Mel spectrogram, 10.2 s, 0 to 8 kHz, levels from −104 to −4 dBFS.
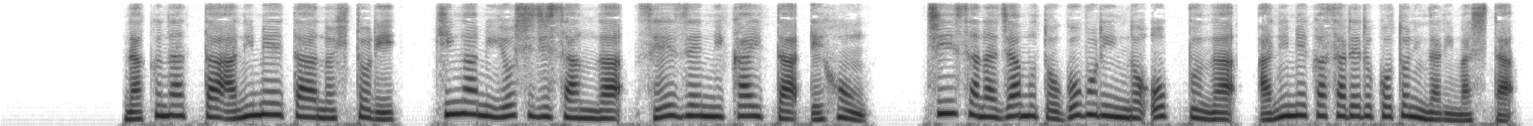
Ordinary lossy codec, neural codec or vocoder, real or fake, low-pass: none; none; real; 7.2 kHz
